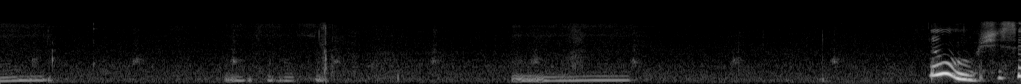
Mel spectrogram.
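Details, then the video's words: Pennykins, a pet ferret, asleep and snoring sweetly: soft, low, buzzy snores recur about every two and a half seconds with quiet pauses between, then a human voice speaks briefly at the end. "Sweet snoring Pennykins"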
